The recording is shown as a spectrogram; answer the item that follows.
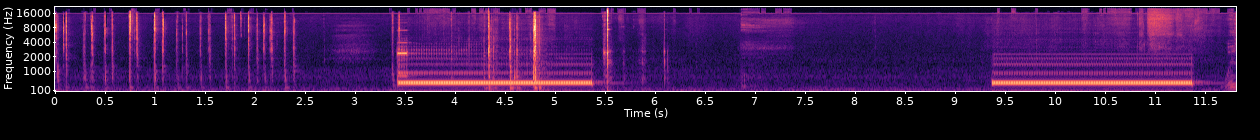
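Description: A steady telephone tone sounds twice in long stretches, broken up by rapid clicks and key taps while a number is dialed to put a caller on a radio show. The sound is loud and close, with no talking.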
